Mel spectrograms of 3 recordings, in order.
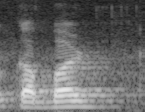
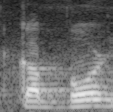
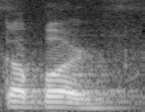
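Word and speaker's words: cupboard: is called as कबर्ड spelling में कपबोर्ड होता है बट इसको कबर्ड कपबोर्ड नहीं बोला जाता है इसको बोला जाता है कबर्ड कंटिन्यू बोला जाता है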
